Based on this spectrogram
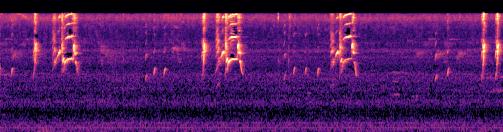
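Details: Goldfinch with short, bright twittered phrases of quick slurred notes, repeated roughly every two seconds over a constant low mechanical hum.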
